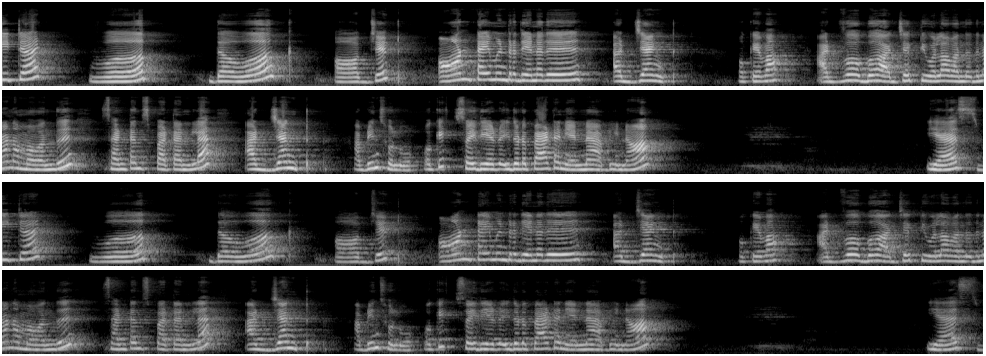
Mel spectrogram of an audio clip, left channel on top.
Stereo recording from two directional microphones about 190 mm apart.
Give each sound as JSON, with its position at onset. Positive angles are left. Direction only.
{"t": 0.0, "sound": "a woman's voice", "side_deg": 40}
{"t": 19.0, "sound": "a woman's voice", "side_deg": 35}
